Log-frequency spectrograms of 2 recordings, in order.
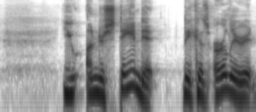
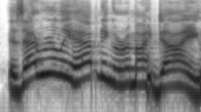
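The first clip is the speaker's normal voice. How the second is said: much higher, comic bewildered voice; dazed wounded hero; 11 semitones higher than usual. Retold or imitated. Stabbed Spider-Man staring at the torn sky, comically dazed. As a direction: play it wide-eyed and woozy for laughs. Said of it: "And he's like".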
